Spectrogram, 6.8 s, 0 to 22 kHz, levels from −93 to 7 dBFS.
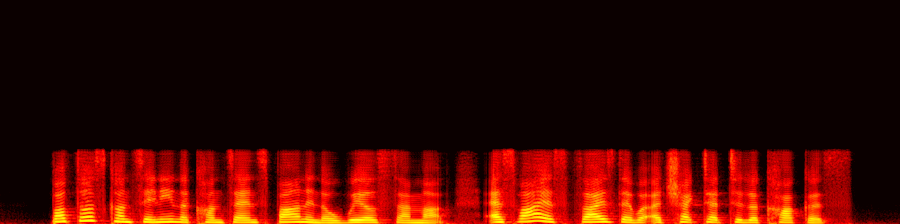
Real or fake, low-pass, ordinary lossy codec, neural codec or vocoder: fake; 7.2 kHz; none; codec, 16 kHz, 0.2 kbps, FocalCodec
